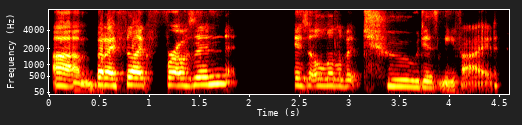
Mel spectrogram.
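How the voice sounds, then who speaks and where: A woman's voice: medium pitch, measured pace. A woman co-hosting a podcast in casual chat, rambling with many fillers and restarts. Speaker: podcast co-host.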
